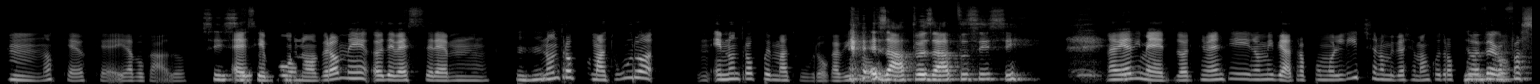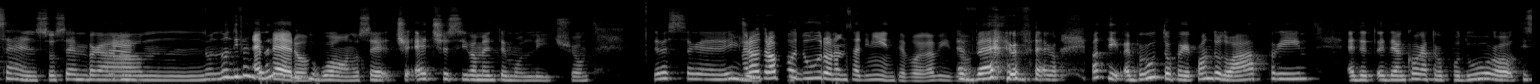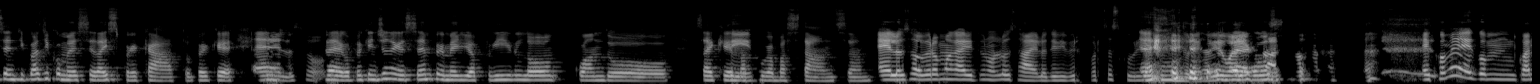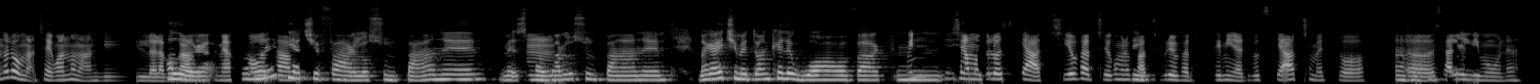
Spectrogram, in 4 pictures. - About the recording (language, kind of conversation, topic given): Italian, unstructured, Come influisce la tua alimentazione sul tuo benessere fisico?
- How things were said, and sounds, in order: distorted speech; chuckle; laughing while speaking: "sì"; "cioè" said as "ceh"; laughing while speaking: "vero, è"; chuckle; laughing while speaking: "aprendolo"; laughing while speaking: "so"; chuckle; "cioè" said as "ceh"; other background noise; static; tapping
